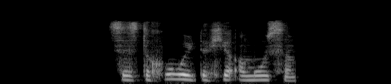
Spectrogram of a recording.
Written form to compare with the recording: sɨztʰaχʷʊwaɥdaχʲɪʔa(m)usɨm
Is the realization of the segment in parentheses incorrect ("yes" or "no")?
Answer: no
